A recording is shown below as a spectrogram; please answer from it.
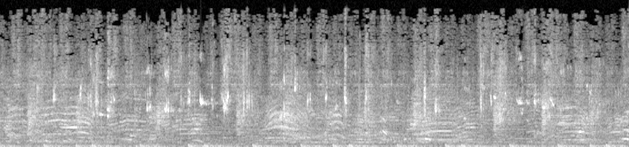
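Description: Basketball being dribbled on a hardwood court, with repeated short bounces, mixed with sneakers squeaking on the floor and players calling out in a large, sparsely filled arena.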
